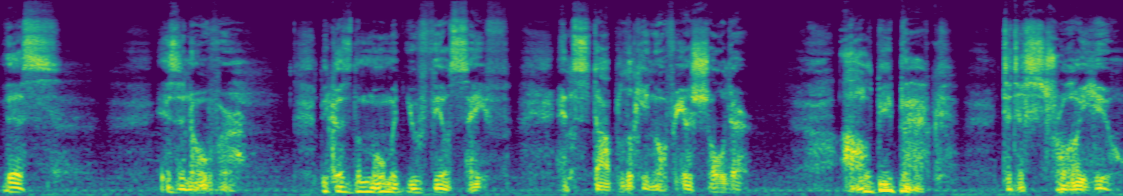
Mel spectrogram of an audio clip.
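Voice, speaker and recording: A bitter, vengeful wrestling villain in a game cutscene. His voice is low and gravelly, with slow, threatening delivery over faint ambient noise. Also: bright, forceful tone, exaggerated voice. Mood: menacing, bitter. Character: menacing, bitter male wrestling villain out for revenge. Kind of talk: video game cutscene acting.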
